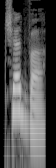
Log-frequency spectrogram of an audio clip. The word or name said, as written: chedva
